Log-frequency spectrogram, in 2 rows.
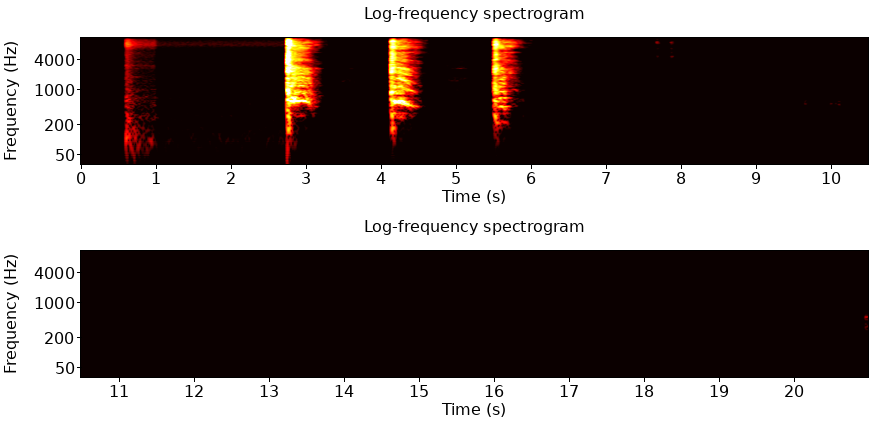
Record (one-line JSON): {"three_cough_length": "21.0 s", "three_cough_amplitude": 26028, "three_cough_signal_mean_std_ratio": 0.15, "survey_phase": "alpha (2021-03-01 to 2021-08-12)", "age": "65+", "gender": "Female", "wearing_mask": "No", "symptom_none": true, "smoker_status": "Never smoked", "respiratory_condition_asthma": false, "respiratory_condition_other": false, "recruitment_source": "REACT", "submission_delay": "2 days", "covid_test_result": "Negative", "covid_test_method": "RT-qPCR"}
